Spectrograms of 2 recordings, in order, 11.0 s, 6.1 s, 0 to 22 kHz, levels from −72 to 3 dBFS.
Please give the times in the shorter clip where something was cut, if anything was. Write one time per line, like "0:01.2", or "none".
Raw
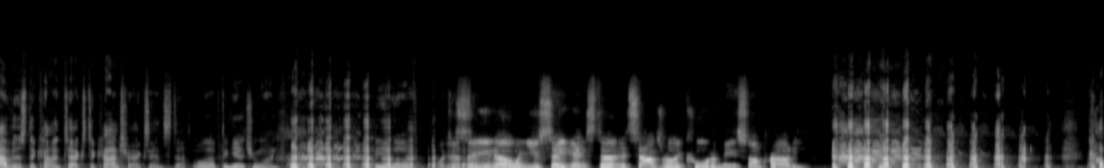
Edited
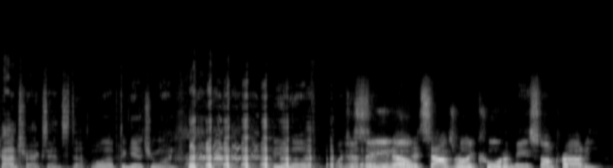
0:04.1

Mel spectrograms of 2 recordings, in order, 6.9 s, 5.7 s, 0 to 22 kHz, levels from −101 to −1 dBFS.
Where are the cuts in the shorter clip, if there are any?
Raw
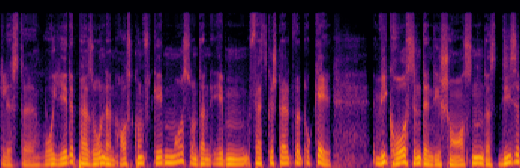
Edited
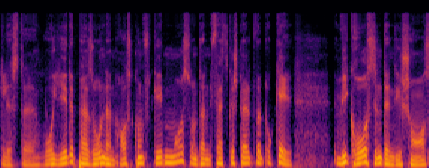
0:02.8

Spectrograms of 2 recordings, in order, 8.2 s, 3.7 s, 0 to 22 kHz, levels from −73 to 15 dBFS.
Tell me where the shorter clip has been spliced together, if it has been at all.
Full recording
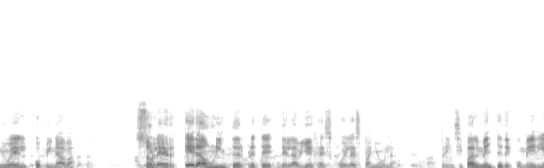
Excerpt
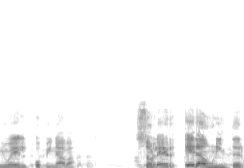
none

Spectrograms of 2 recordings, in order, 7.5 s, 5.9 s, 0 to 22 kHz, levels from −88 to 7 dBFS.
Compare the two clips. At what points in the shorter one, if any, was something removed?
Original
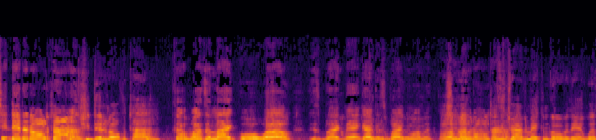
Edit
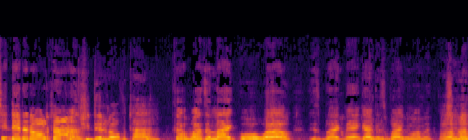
none

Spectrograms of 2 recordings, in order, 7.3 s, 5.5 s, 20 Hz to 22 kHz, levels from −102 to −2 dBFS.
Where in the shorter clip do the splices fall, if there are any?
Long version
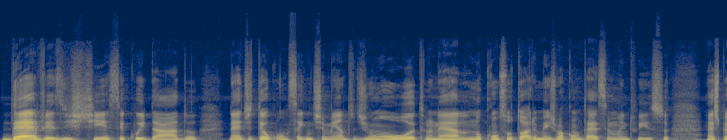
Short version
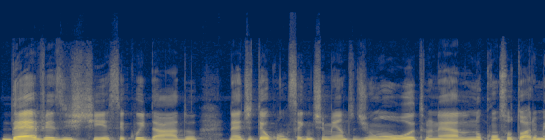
none

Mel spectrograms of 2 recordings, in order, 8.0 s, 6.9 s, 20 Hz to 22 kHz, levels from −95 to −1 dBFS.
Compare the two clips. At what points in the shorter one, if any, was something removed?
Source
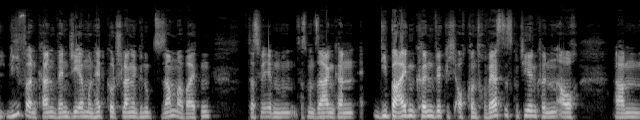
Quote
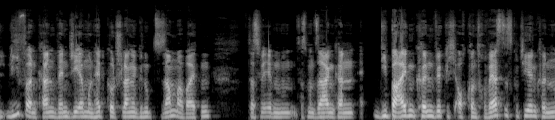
none

